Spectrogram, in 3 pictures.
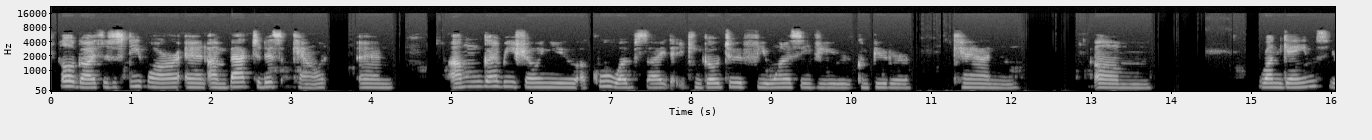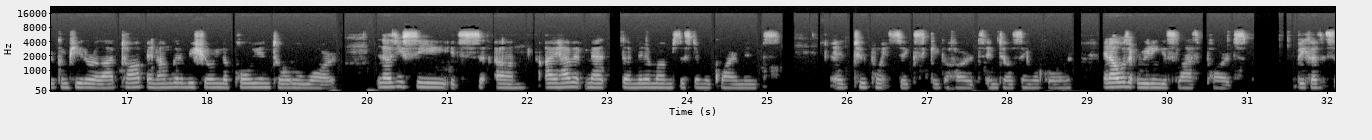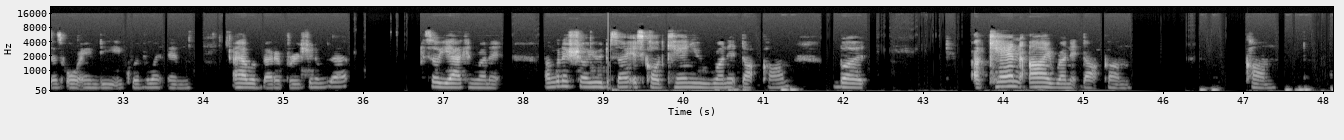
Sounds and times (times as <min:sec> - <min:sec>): Speech: 0:00.0 - 0:04.3, 0:05.0 - 0:12.2, 0:13.0 - 0:13.8, 0:15.1 - 0:25.2, 0:25.8 - 0:35.8, 0:36.7 - 0:42.3, 0:43.6 - 0:45.6, 0:47.0 - 0:47.4.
